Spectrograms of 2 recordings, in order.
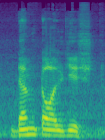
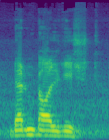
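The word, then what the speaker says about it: dermatologist: हम क्या बोलते हैं डर्मेटोलॉजिस्ट आर यहां पे साइलेंट है डम टोजिट यानी कि त्वचा का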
